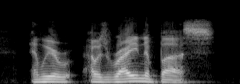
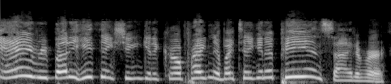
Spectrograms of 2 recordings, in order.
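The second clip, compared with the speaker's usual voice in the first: calling out; 13 semitones higher than usual. Retold or imitated. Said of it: "I was like".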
